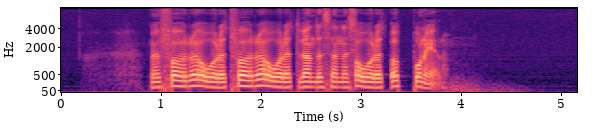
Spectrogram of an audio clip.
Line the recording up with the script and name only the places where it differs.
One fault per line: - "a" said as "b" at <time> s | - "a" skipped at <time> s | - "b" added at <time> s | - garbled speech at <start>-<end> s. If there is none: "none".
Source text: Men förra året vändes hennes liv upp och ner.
- "förra året" added at 1.7 s
- "liv" said as "året" at 3.0 s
